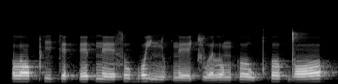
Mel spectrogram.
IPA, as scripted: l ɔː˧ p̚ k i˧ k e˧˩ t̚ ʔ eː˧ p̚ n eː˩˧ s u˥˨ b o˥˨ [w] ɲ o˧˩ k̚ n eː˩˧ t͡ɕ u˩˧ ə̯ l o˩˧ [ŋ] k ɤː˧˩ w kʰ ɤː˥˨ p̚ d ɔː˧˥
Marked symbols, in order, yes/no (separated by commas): no, yes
